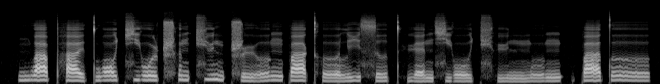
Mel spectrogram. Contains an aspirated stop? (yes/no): yes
